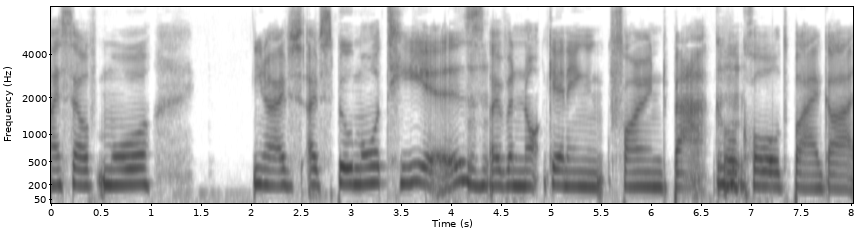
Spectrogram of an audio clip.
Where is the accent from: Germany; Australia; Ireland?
Australia; Adelaide, South Australia; where I grew up in Adelaide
